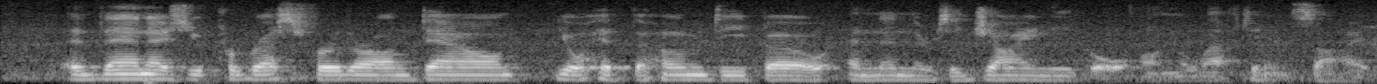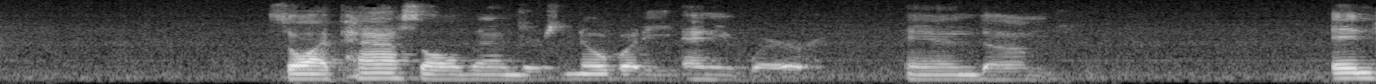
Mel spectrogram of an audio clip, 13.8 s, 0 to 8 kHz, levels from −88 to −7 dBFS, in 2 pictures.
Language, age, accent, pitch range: English, 30-49, American, 115-130 Hz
